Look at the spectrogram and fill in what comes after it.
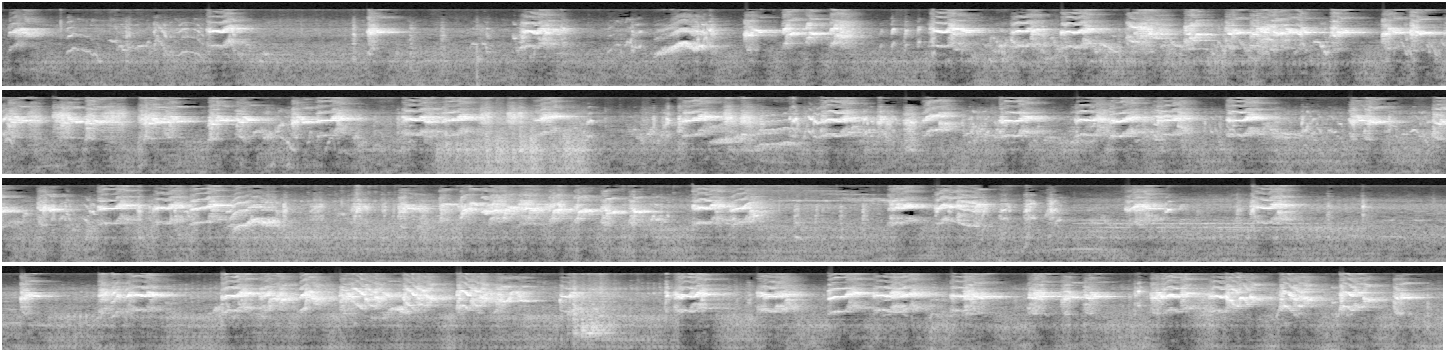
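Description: Caged birds chirping busily: many short, high chirps overlapping without a break.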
